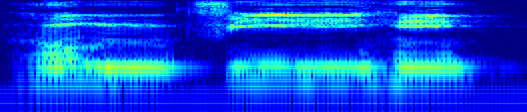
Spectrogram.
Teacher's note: میم کو بغیر غنہ کے پڑھنا ہے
